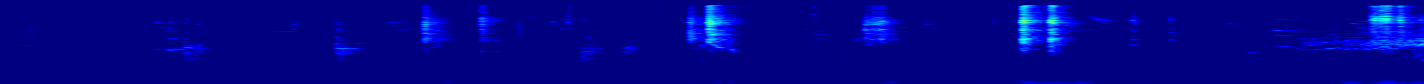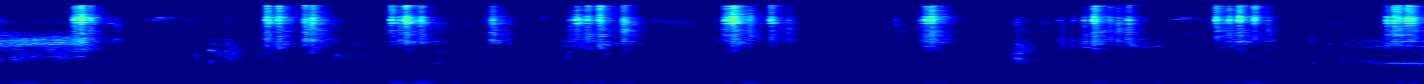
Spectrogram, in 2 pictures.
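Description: Small tackle pieces click and tap as they are handled close by.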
